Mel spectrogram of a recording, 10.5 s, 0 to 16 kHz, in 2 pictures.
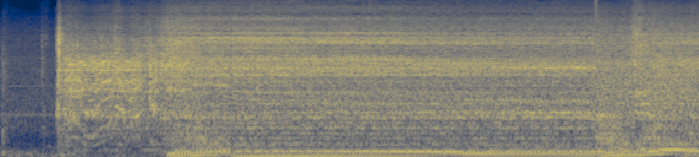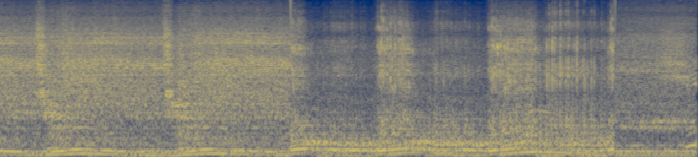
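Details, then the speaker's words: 2001 Dodge Ram 2500 V10 after replacing the passenger-side exhaust manifold gasket: quick crank, then a smooth, steady idle with no ticking; the exhaust leak is fixed. "you guys hear [Music] that neither do I so I'm going to end this video here my exhaust leak is fixed"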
